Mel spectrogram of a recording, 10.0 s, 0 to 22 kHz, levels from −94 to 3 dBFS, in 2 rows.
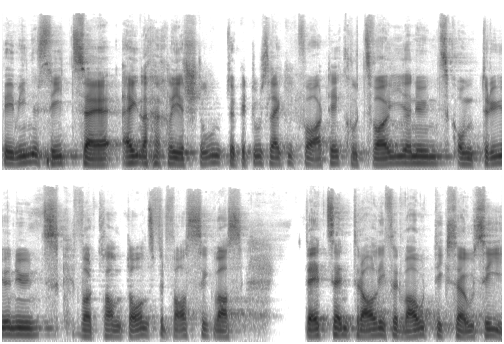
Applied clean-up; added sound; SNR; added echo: neural mask model Resemble Enhance denoiser.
